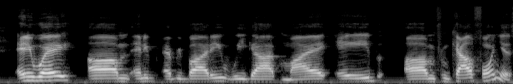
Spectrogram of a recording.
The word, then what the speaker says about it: Abe: Anyway, everybody, we got Mai Abe from California. Say hi to us, everybody. Hey, everyone. Thanks for having me. It's Abe.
